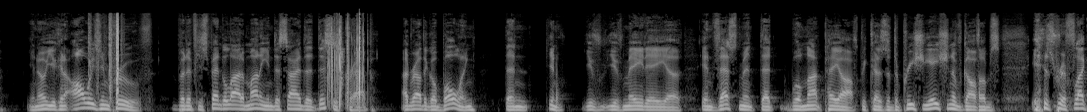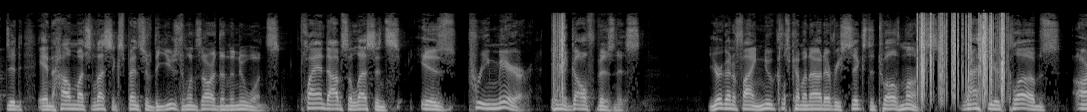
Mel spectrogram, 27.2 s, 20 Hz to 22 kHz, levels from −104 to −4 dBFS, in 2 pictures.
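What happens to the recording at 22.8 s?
Nothing goes wrong at 22.8 s; the speech carries on intact through that moment, with no dropout, click, distortion or other fault.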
